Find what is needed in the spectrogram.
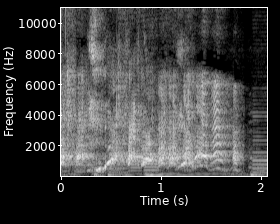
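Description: A boy laughing hard and long, over background music.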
